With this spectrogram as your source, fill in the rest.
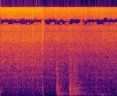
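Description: Cured pork being stir-fried in a wok to render its fat, a loud continuous sizzle close up with a few scraping strokes of a spatula against the pan.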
